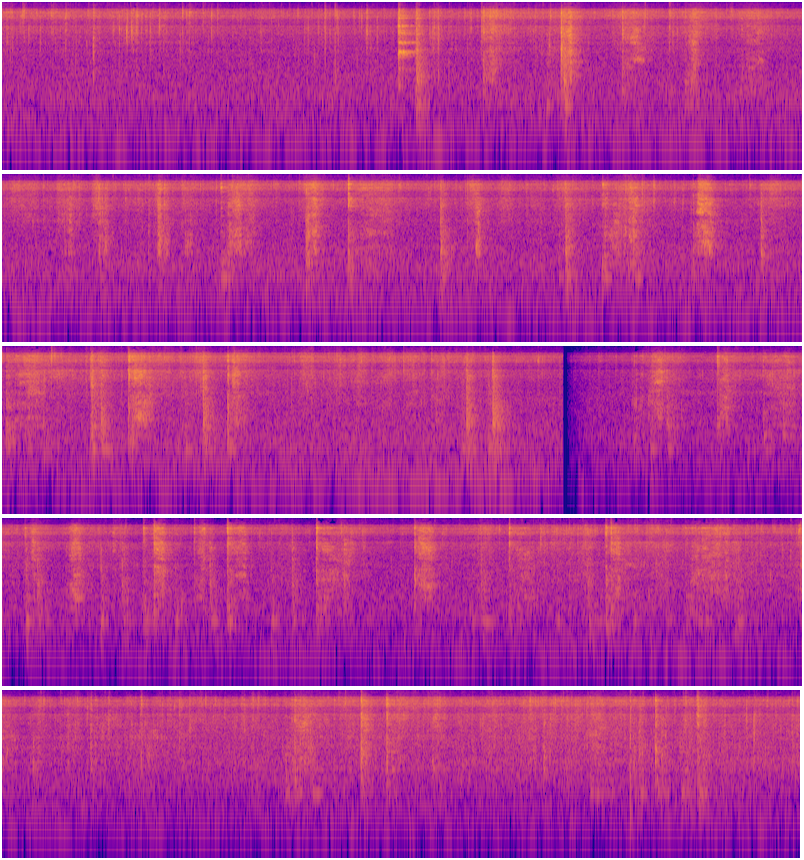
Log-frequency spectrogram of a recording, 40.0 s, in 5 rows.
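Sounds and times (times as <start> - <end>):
potato sizzling in a pan: 0.0 - 39.9
spoon scraping and clicking on pan: 4.0 - 7.7, 8.6 - 12.9, 13.6 - 18.5, 22.3 - 32.4.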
